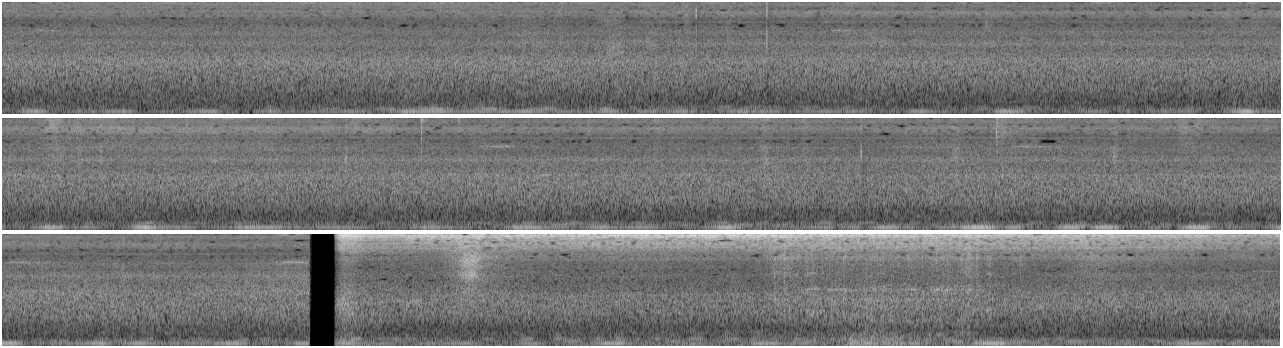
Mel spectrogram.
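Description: A large machine hums with a low, steady, pulsing drone.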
